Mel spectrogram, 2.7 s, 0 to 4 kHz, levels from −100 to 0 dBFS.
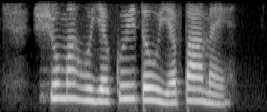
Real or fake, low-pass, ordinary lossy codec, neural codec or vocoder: fake; 3.6 kHz; AAC, 32 kbps; codec, 16 kHz, 0.4 kbps, LongCat-Audio-Codec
